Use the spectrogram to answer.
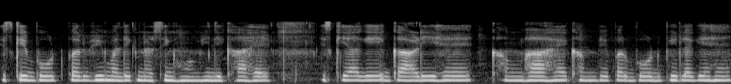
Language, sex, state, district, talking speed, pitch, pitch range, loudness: Hindi, male, Uttar Pradesh, Jyotiba Phule Nagar, 170 wpm, 190 Hz, 185-195 Hz, -17 LUFS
